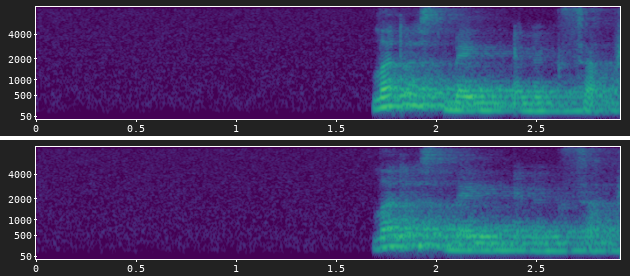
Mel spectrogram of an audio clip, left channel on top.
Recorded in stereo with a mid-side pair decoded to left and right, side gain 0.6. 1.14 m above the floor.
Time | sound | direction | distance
1.7 | a woman speaking | 50° left | 1.4 m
